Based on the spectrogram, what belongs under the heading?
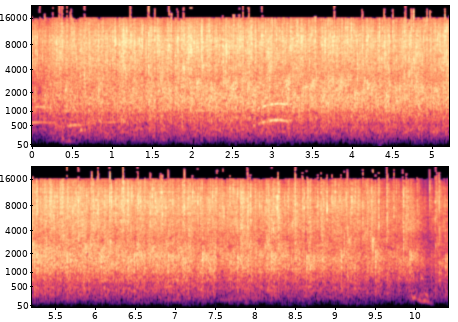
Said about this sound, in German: das ist euer Applaus. Vielen herzlichen Dank.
